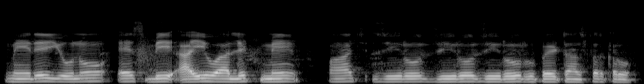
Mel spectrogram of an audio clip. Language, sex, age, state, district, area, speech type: Urdu, male, 18-30, Uttar Pradesh, Balrampur, rural, read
